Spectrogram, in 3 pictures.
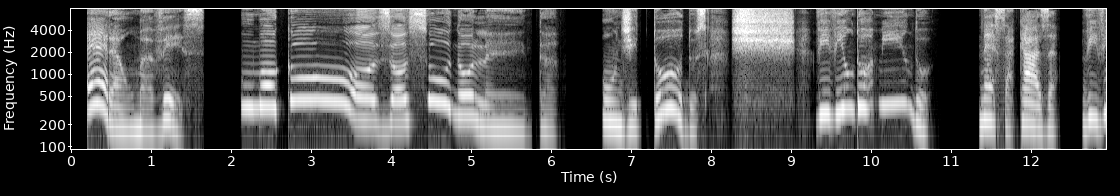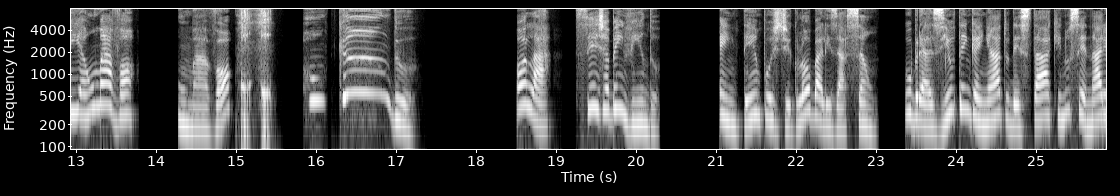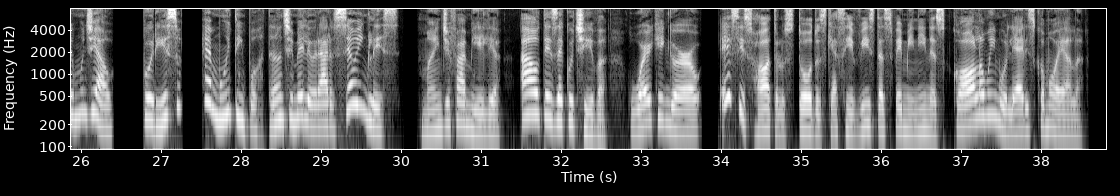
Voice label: brazilian voice audiobook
